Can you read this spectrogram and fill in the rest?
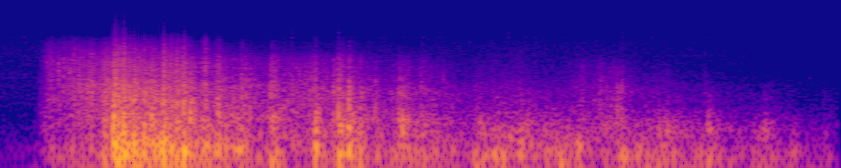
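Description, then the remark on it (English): A loud crack and rolling boom of thunder opens the storm, then rumbles on over a steady wash of rain for several seconds, with no voices present. “And you wonder, is a storm coming?”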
